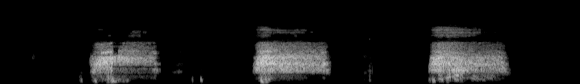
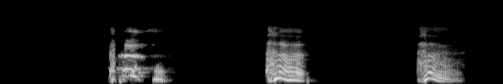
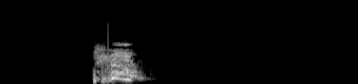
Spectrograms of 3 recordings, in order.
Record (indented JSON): {
  "exhalation_length": "5.8 s",
  "exhalation_amplitude": 24594,
  "exhalation_signal_mean_std_ratio": 0.48,
  "three_cough_length": "5.0 s",
  "three_cough_amplitude": 27562,
  "three_cough_signal_mean_std_ratio": 0.4,
  "cough_length": "3.6 s",
  "cough_amplitude": 26177,
  "cough_signal_mean_std_ratio": 0.24,
  "survey_phase": "beta (2021-08-13 to 2022-03-07)",
  "age": "18-44",
  "gender": "Male",
  "wearing_mask": "No",
  "symptom_none": true,
  "smoker_status": "Never smoked",
  "respiratory_condition_asthma": false,
  "respiratory_condition_other": false,
  "recruitment_source": "REACT",
  "submission_delay": "1 day",
  "covid_test_result": "Negative",
  "covid_test_method": "RT-qPCR",
  "influenza_a_test_result": "Negative",
  "influenza_b_test_result": "Negative"
}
